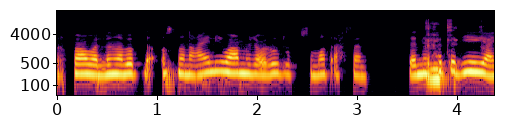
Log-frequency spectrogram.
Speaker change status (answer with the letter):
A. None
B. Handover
A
